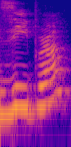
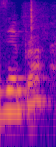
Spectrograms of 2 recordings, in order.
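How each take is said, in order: First: The word is said with an American pronunciation. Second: The word is said with an Australian pronunciation. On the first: "In America, you say zebra" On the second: "here in Australia, we say zebra"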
